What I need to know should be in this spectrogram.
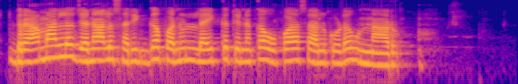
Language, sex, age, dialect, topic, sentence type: Telugu, female, 31-35, Southern, banking, statement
